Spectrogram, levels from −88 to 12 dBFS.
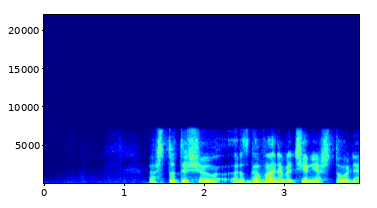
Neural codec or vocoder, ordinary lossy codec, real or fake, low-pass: codec, 16 kHz, 1.1 kbps, Voila-Tokenizer; Opus, 64 kbps; fake; 7.2 kHz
